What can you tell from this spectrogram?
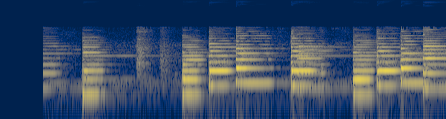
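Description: Piano playing a slow melody, starting about a second in: single notes and chords struck at an unhurried, uneven pace, each left to ring and fade.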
